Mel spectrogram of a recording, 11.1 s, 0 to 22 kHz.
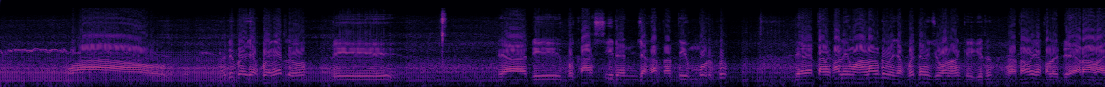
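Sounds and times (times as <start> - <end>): motorcycle engine hum: 0.0 - 11.0.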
